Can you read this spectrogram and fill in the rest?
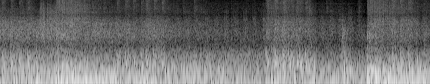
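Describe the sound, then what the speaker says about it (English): Gunfire and explosions rumble through a military video game battle with insurgents, dense continuous rattling bursts and booms, loud and close, with no voices. "We're under fire!"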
